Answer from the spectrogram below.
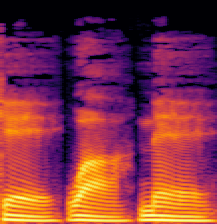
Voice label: "kewame", concat syllables; Affixing experiment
